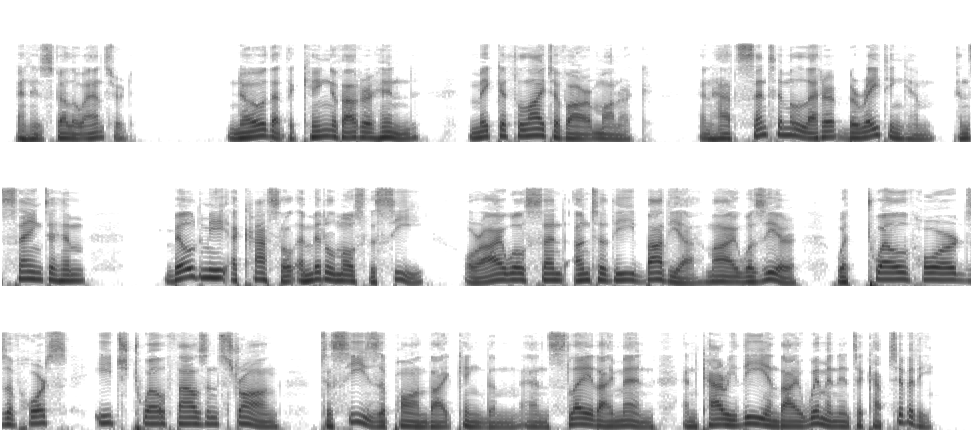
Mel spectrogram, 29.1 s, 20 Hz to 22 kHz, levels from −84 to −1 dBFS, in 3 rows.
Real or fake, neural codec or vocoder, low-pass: real; none; 7.2 kHz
